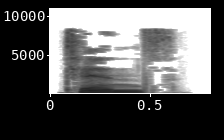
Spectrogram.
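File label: "tins", British English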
